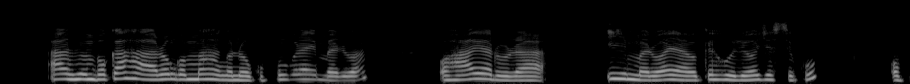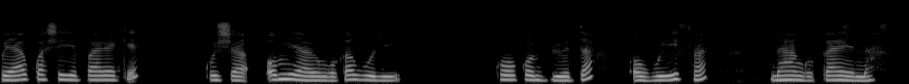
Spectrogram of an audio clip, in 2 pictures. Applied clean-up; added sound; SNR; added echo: none; none; none; none.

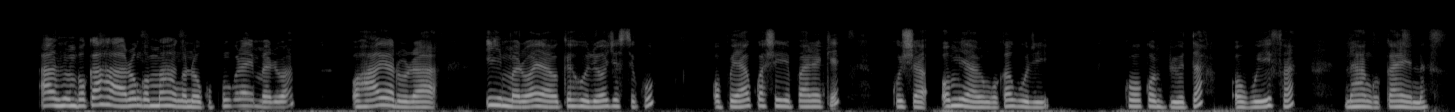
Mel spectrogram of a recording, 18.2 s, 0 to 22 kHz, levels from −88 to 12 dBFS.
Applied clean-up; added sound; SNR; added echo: neural mask model DeepFilterNet 3.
